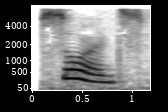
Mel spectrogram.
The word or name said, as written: sordes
